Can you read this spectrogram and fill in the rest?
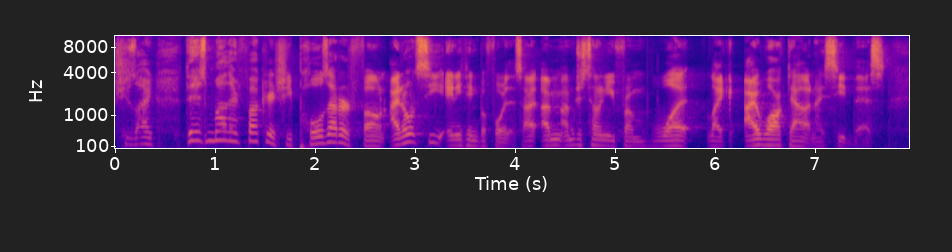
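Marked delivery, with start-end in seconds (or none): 0.7-1.6 screaming, very high, shrill and piercing. Telling of a girl screaming at a man trying to get another girl in his car, retelling a girl's scream. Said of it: "Another girl screaming at him".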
